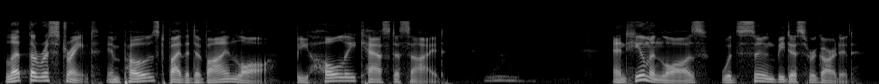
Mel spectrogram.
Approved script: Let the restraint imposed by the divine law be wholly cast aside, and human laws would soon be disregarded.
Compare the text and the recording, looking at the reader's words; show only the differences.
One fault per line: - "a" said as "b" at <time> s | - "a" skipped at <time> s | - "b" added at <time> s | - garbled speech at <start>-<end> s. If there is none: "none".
none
